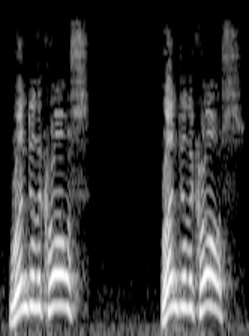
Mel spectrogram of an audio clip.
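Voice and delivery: urgent exhortation. Real, not acted. Preacher urging sinners to the cross, high urgent call. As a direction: urge them on, pitched well up.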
